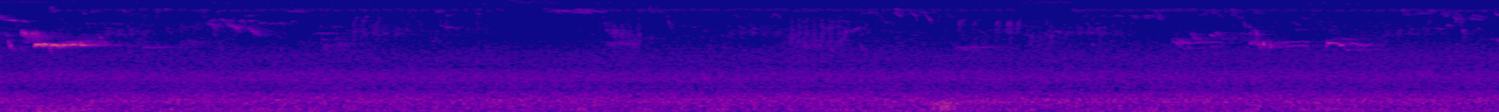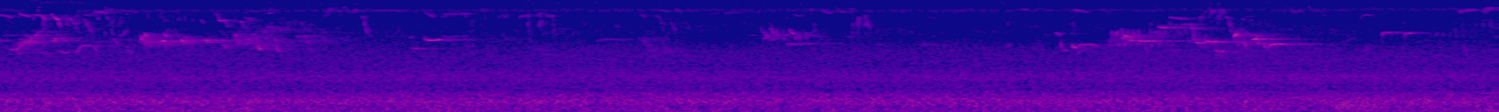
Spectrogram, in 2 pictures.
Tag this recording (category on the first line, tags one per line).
Soundscapes > Nature
alice-holt-forest
data-to-sound
sound-installation
raspberry-pi
Dendrophone
field-recording
modified-soundscape
soundscape
phenological-recording
artistic-intervention
weather-data
nature
natural-soundscape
